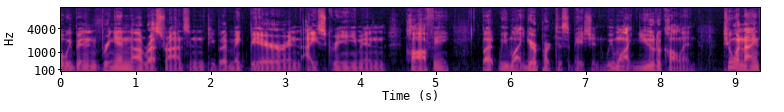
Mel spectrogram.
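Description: Radio chef guy in his 50s, chatty and jokey, bright voice, dead dry studio mic. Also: fairly low pitch, no room sound. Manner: chatty, joking, repeats the call-in number. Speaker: radio food show host and chef. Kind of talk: casual radio chat. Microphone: studio microphone.

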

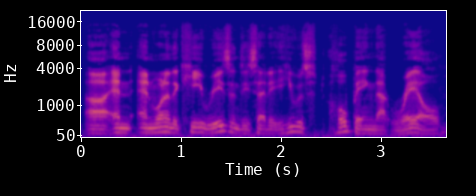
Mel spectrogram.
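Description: A man's voice: fairly low pitch, normal speed, pushed and bright, no echo, clean studio sound. A man speaking as a news reporter, explaining a story informally in a radio conversation.

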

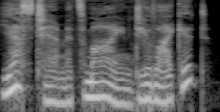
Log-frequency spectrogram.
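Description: A coaxing, elegant mature woman who drops to low, breathy whispers as she pleads, put on by a woman reading a story. Her voice is husky and lively in pitch. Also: a little slow, dry recording, studio quality, heavily acted. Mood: pleading.

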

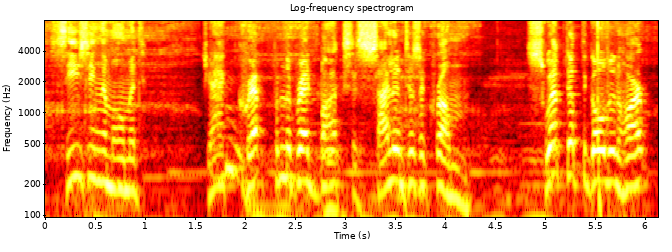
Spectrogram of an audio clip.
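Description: A man's voice: high-pitched, normal speed. A man narrating a fairy-tale radio play in a dramatic storybook style, theatrical and wry. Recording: clearly noisy background.

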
